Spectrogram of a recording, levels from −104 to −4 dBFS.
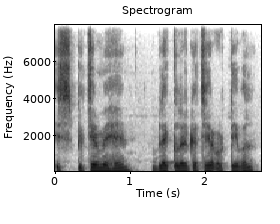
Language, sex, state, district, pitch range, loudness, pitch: Hindi, female, Arunachal Pradesh, Longding, 130-150 Hz, -16 LUFS, 135 Hz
